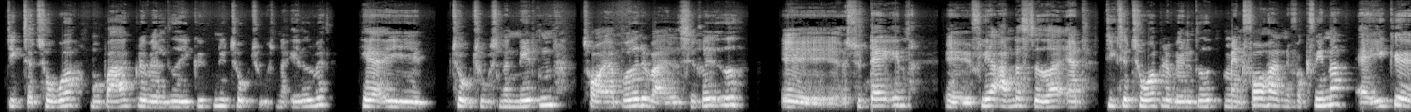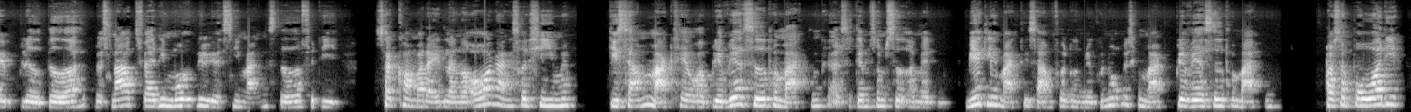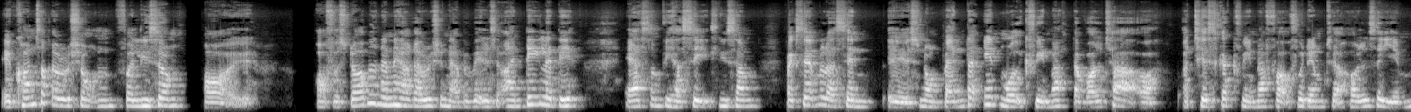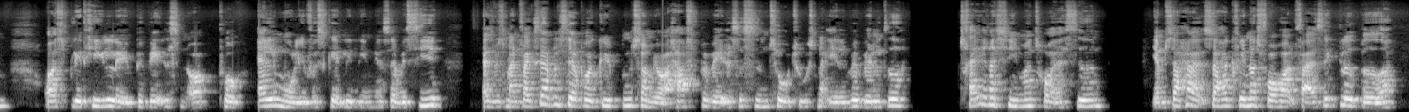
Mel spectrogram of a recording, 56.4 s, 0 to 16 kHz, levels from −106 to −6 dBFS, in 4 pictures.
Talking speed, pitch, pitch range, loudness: 190 wpm, 215 Hz, 195-255 Hz, -19 LUFS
